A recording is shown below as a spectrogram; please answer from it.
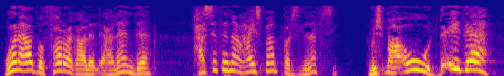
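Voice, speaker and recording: A man with an Egyptian Arabic accent giving a motivational talk, lively and rhetorical, with repeated phrases. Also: high-pitched, rapid-fire, breathy edge, highs cut off. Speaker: motivational speaker.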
